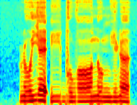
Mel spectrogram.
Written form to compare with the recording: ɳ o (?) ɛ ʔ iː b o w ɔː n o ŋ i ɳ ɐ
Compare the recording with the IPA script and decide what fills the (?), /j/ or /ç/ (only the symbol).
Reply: j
